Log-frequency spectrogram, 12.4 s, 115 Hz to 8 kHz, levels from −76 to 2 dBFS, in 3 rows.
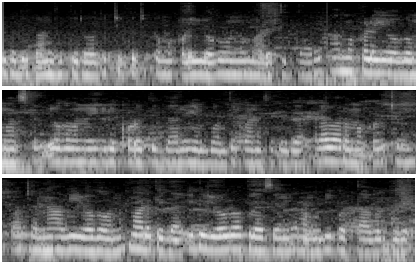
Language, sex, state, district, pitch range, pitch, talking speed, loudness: Kannada, female, Karnataka, Dakshina Kannada, 195-215 Hz, 205 Hz, 135 wpm, -16 LUFS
